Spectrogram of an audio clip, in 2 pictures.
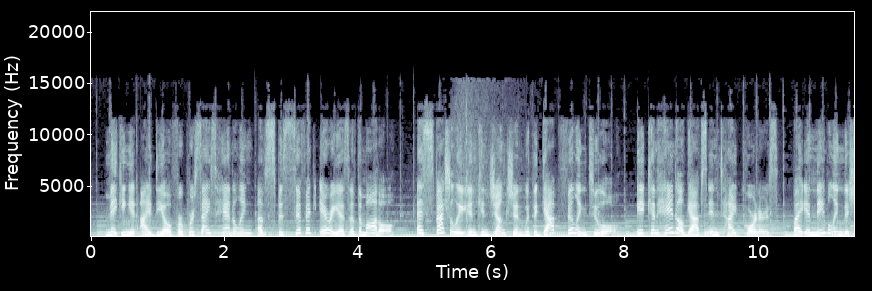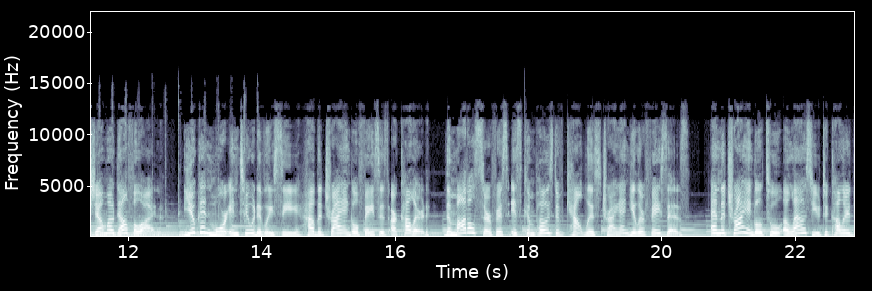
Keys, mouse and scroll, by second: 8.3 click, 8.6 click, 8.9 right click, 9.8-10.2 scroll, 11.8 click, 16.2 click, 17.0 scroll, 21.7 click.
